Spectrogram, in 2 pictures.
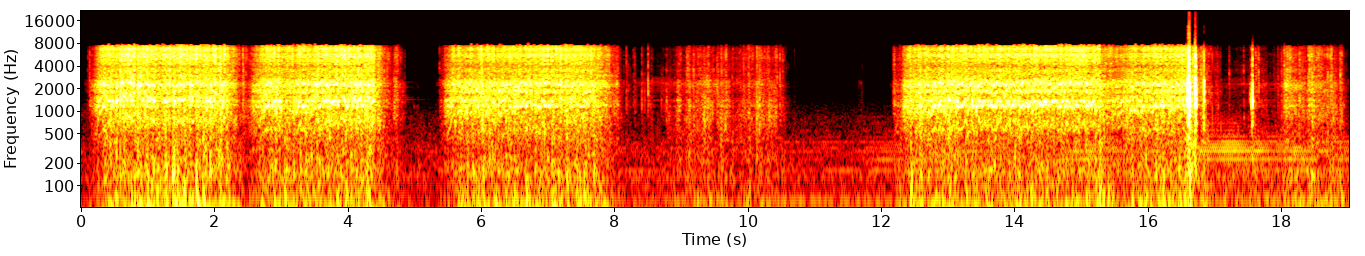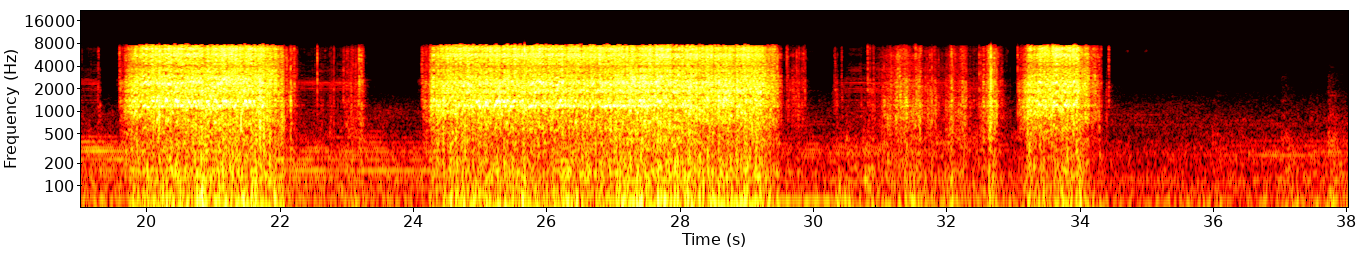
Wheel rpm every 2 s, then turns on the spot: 140, 140, 100, 130, 30, 10, 120, 150, 50, 30, 140, 20, 130, 160, 130, 10, 50, 20, 0.
8-10 16-18 22-24 30-32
